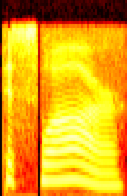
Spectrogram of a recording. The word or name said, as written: pissoir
